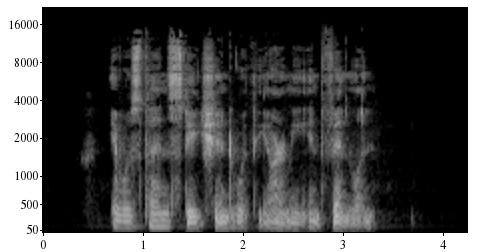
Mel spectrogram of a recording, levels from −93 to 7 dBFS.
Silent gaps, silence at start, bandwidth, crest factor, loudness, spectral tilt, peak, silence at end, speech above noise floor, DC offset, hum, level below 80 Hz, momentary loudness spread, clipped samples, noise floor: none; 0.65 s; 15.5 kHz; 24 dB; -27 LUFS; -2.5 dB/octave; -8 dBFS; 0.95 s; 57 dB; under 0.1%; none; -70 dBFS; 14 LU; under 0.1%; -86 dBFS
